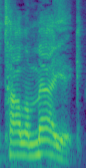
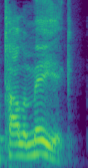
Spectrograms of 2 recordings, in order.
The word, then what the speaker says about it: Ptolemaic: they be said plutonomy no the P is silent is Ptolemaic or Ptolemaic the king of Upper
